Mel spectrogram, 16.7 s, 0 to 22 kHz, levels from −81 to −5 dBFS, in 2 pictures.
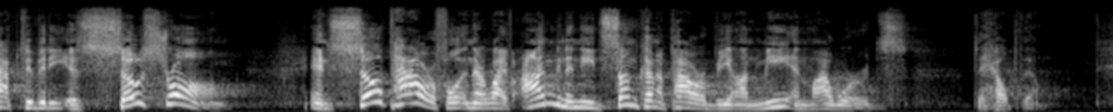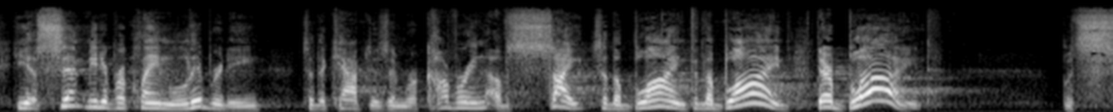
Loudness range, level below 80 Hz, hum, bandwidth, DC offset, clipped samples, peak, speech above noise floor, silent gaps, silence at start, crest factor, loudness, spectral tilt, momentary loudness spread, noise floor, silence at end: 7 LU; -74 dBFS; none; 16 kHz; under 0.1%; under 0.1%; 0 dBFS; 42 dB; none; 0 s; 20 dB; -20 LUFS; -3.5 dB/octave; 15 LU; -62 dBFS; 0 s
